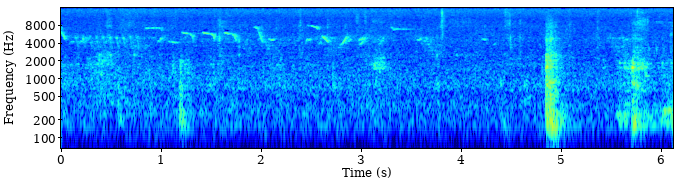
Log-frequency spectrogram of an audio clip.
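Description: Faint birdsong, a scatter of short high chirps over quiet outdoor background. A single thump about five seconds in, and a low hum starting near the end.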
